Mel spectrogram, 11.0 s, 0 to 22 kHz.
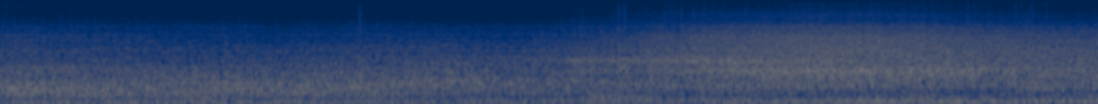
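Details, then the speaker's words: TT120 model railway train on the quiet track section: a soft, steady rolling hiss with faint rail clicks. Much quieter than the loud section. "that nice and quiet there lovely go the C again it's really loud running on the C [Applause] that's so much nicer"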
